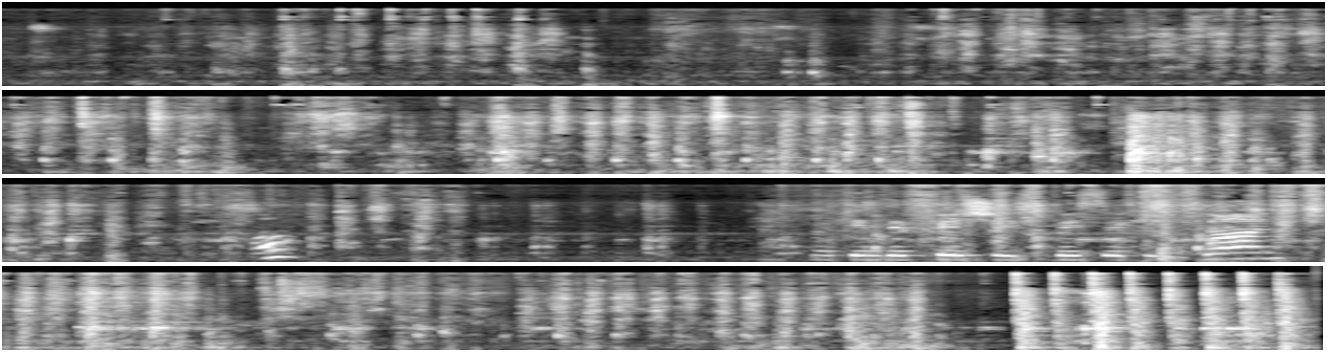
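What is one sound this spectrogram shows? A whisk beats and scrapes quickly against a metal pan.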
